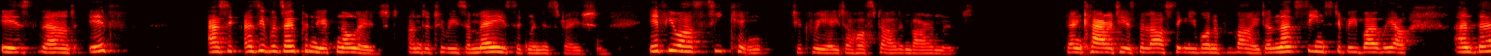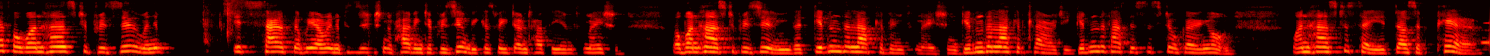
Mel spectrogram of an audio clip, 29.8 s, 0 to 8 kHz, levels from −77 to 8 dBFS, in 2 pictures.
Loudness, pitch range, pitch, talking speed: -30 LUFS, 205-250 Hz, 225 Hz, 195 wpm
